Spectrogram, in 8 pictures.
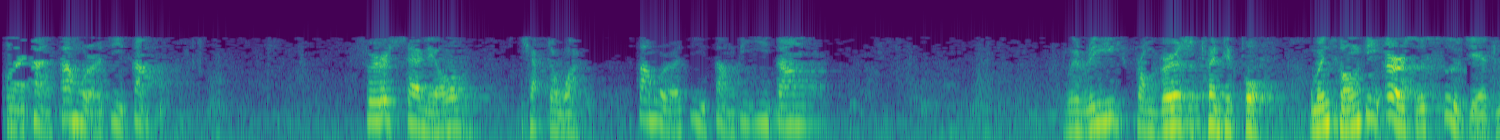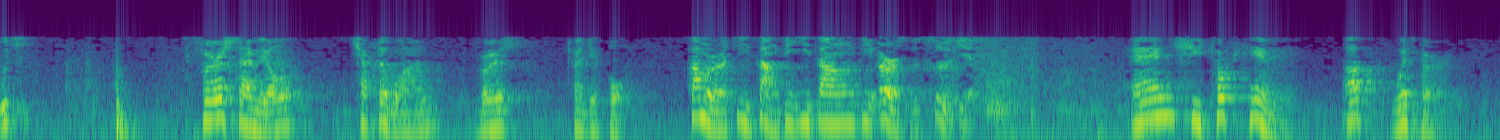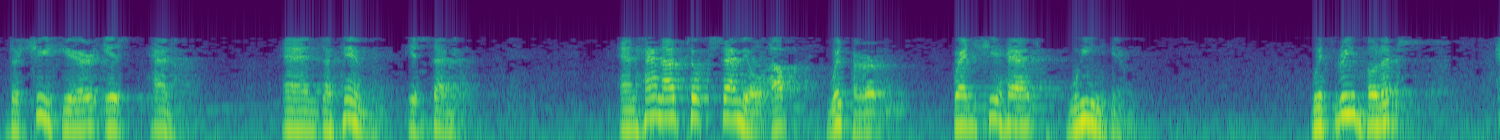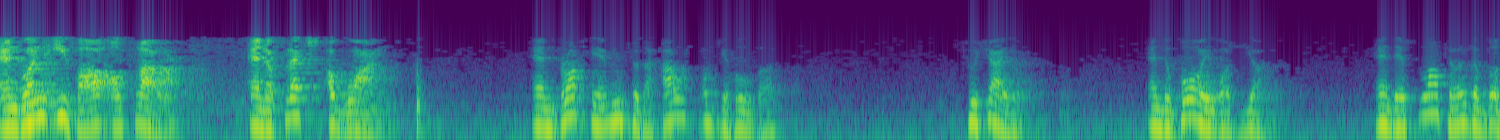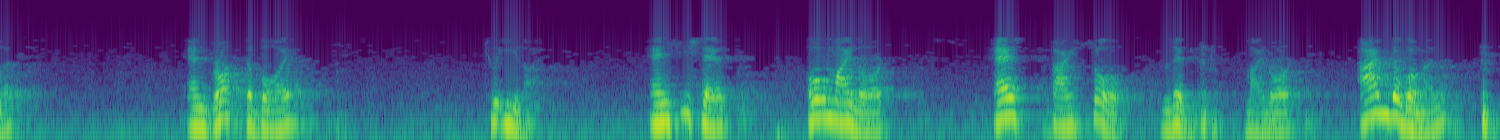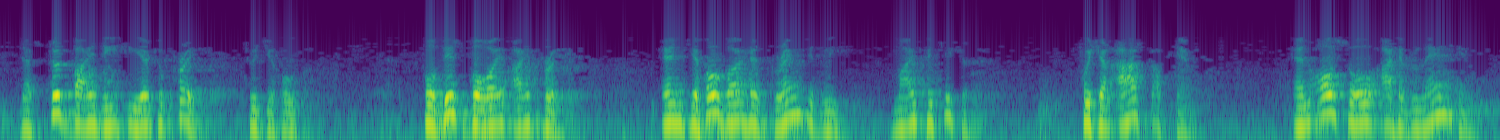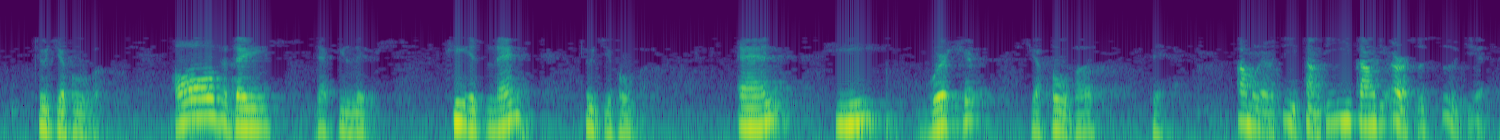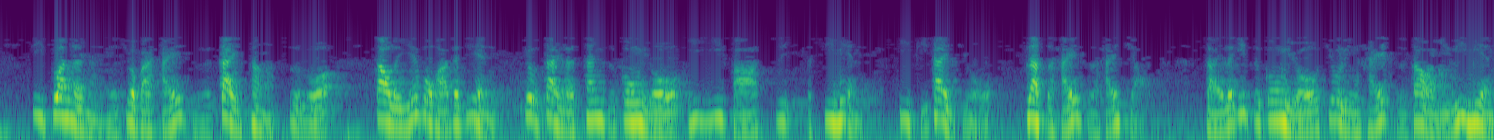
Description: In this sermon, the preacher emphasizes the importance of having a personal relationship with God. He uses the story of Samuel in the Bible to illustrate how God can speak to individuals and raise them up for His purposes.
